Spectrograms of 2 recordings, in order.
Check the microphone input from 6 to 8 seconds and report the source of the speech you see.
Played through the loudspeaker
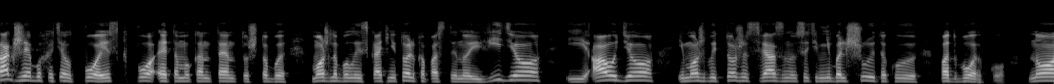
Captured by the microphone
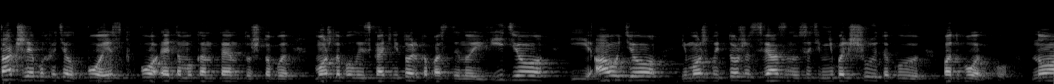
echo only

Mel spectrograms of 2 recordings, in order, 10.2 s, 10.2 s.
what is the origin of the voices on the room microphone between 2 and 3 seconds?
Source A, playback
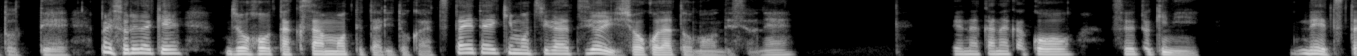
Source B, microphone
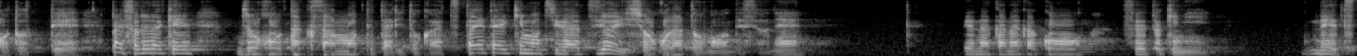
echo only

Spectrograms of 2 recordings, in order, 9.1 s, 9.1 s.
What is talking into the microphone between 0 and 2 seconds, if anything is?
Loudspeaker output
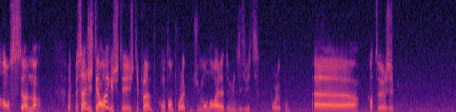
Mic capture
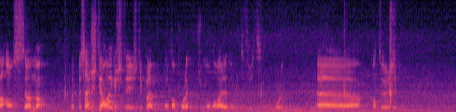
echo only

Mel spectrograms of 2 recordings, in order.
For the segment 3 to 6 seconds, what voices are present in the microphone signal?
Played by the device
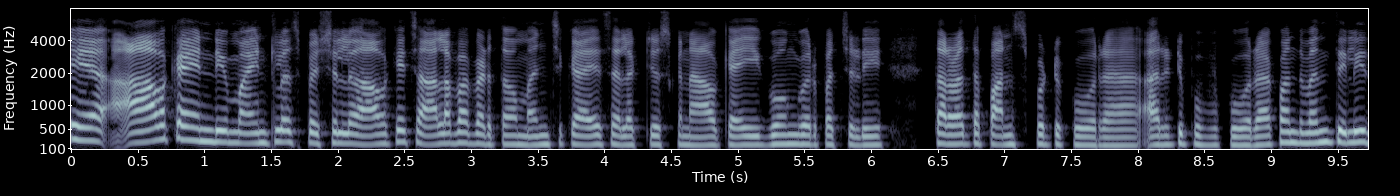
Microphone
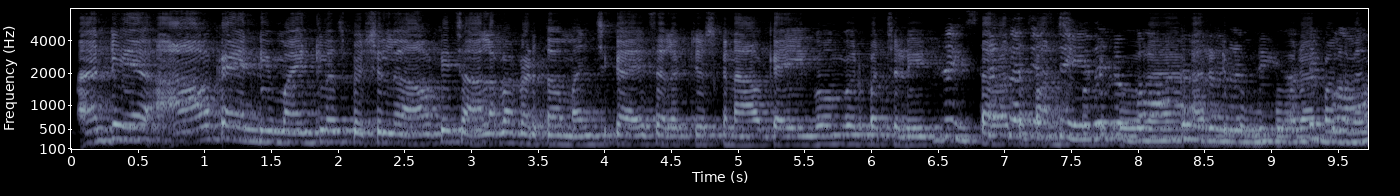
echo only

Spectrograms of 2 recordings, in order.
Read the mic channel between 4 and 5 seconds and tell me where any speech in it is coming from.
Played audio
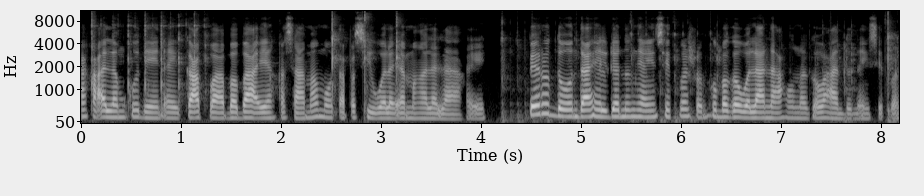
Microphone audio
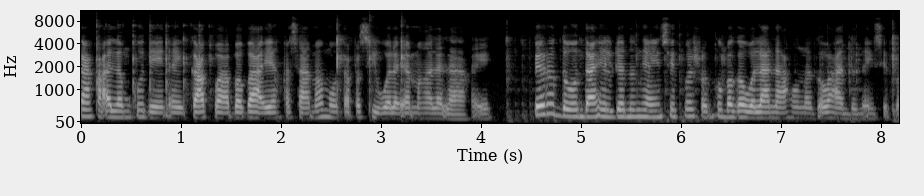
echo only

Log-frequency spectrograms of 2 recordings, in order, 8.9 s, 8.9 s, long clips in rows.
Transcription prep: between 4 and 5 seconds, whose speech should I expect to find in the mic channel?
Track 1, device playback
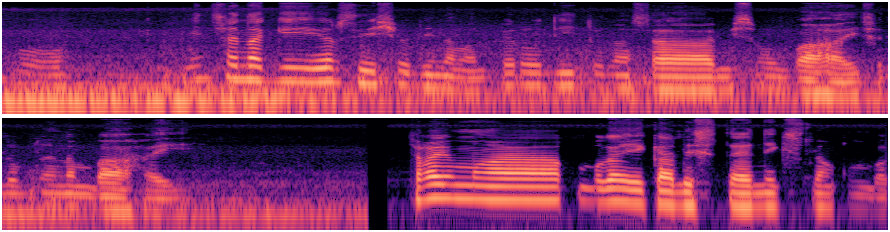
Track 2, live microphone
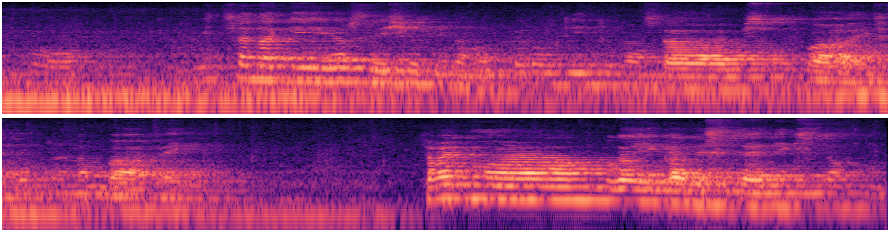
echo only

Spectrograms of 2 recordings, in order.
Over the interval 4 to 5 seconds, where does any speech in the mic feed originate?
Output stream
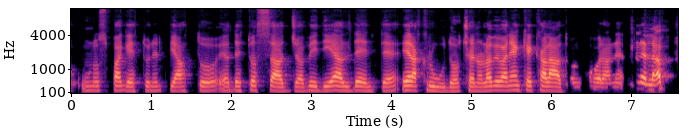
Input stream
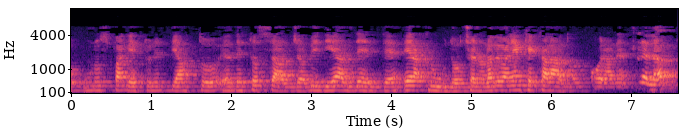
echo only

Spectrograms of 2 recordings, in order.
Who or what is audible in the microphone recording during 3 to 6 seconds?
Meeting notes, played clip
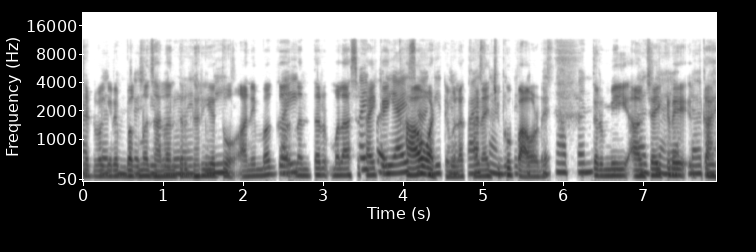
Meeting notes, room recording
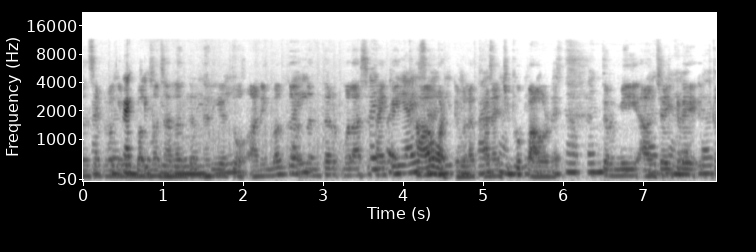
echo only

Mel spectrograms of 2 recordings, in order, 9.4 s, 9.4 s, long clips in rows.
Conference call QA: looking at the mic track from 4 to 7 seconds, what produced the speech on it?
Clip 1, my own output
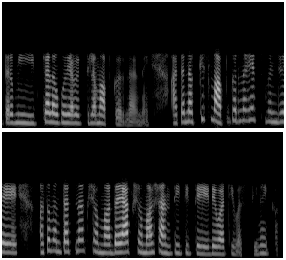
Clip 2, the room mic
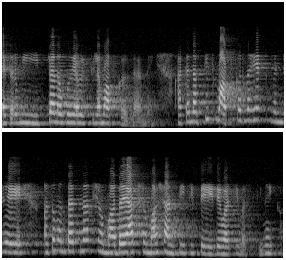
echo only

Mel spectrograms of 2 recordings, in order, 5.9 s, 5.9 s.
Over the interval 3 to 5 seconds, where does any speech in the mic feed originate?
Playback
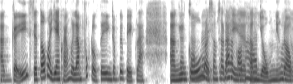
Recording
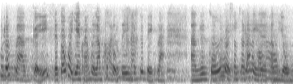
both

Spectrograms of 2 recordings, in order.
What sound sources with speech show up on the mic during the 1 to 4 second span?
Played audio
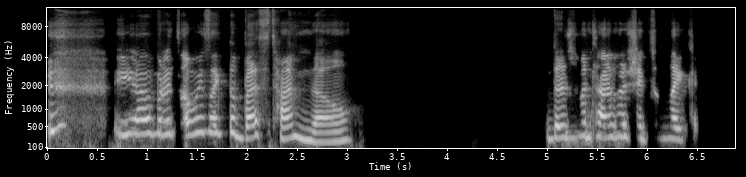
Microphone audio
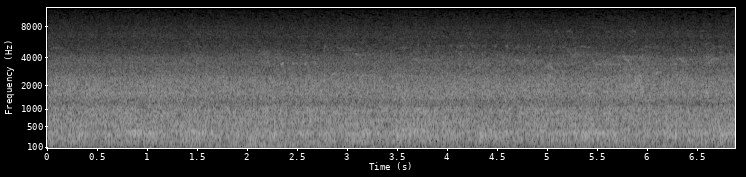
neither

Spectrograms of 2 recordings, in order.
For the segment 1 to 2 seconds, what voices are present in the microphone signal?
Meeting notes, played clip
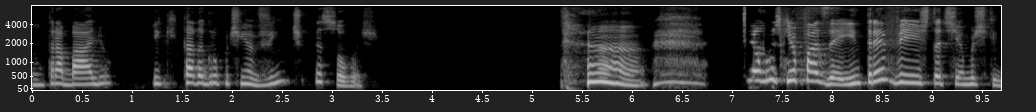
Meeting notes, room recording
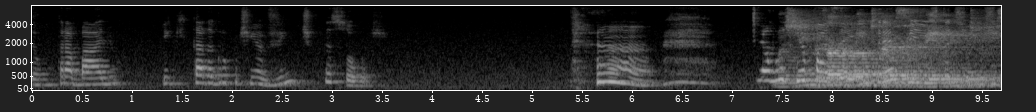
echo only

